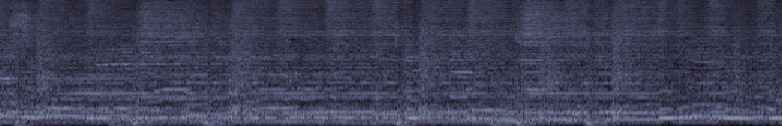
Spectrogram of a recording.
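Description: Live rock band playing an instrumental passage, led by an electric guitar (a Fender Stratocaster) over drums, with a regular drum beat.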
